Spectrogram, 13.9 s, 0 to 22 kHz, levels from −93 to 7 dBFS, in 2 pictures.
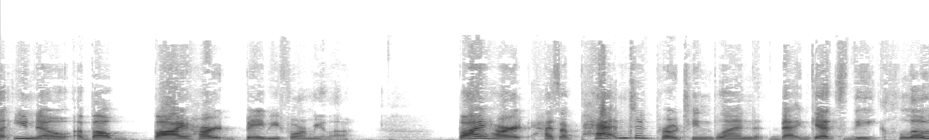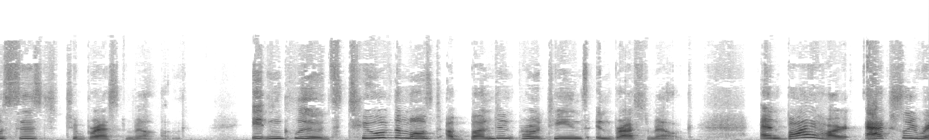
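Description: From 6.40 to 7.57 s there is a jitter buffer slow-down. The receiver's buffer ran low, so it repeated single pitch periods to build a reserve. This adds 41 ms and runs the speech at 97% speed. Pitch holds steady, and sounds drag slightly.

Inside that stretch, at 6.52 to 6.57 s, comes a short stall from a late packet. Two more follow, at 7.94 to 7.99 s and 8.08 to 8.20 s. Each time a packet arrived late and the buffer ran dry. The last sound was stretched, by 20 ms, 20 ms and then 90 ms, before playback resumed. Nothing is lost. A sound simply hangs.

From 13.18 to 13.85 s there is a jitter buffer speed-up. Too much audio had built up, so the receiver cut short pitch-period pieces, roughly 50 ms in all. The speech runs at 108% speed with unchanged pitch. It sounds hurried.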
